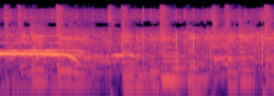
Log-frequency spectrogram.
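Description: A burst of applause from a group in Madrid for a guest, sharp claps crackling steadily for about four seconds over a tuneful musical background, fairly loud throughout.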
